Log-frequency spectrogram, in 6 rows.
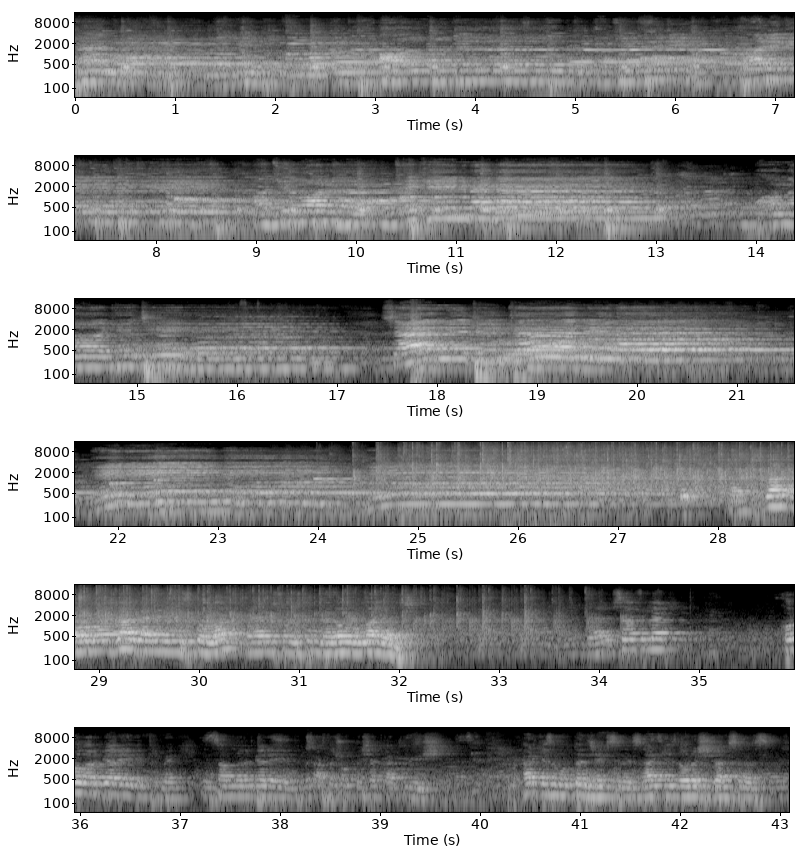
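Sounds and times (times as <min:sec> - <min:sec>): choir singing: 0:00.0 - 0:29.3
instrumental accompaniment: 0:00.0 - 0:33.9
applause: 0:24.3 - 0:34.2.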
